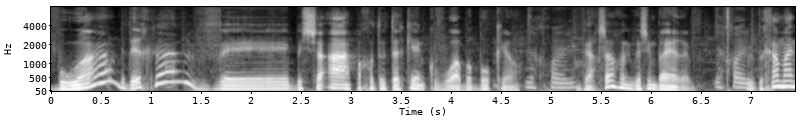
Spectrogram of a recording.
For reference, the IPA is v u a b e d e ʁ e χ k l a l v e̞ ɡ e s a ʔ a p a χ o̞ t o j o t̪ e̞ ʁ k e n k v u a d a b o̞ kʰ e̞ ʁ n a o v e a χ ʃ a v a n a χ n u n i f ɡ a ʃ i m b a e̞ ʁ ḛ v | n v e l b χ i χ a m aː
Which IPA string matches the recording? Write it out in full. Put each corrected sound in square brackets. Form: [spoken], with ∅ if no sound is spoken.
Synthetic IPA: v u a b e d e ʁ e χ k l a l v e̞ [b] e [ʃ] a ʔ a p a χ o̞ t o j o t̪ e̞ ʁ k e n k v u a [b] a b o̞ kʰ e̞ ʁ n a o v e a χ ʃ a v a n a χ n u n i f ɡ a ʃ i m b a e̞ ʁ ḛ v | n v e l b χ i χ a m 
